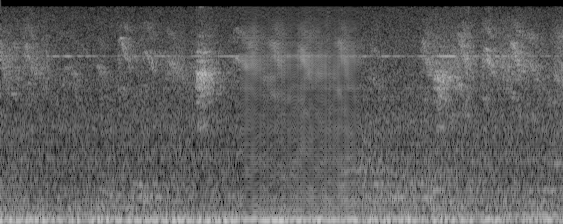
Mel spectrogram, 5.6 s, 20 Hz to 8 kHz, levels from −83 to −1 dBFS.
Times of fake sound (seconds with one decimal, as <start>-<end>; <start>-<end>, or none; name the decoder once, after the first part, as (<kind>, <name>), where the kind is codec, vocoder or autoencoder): 2.4-3.6 (vocoder, Vocos)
